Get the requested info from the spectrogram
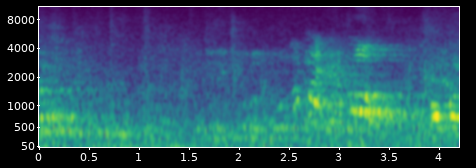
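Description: People's voices in a boxing hall, as spectators and corner men call out during the bout, with a louder shout about three seconds in.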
